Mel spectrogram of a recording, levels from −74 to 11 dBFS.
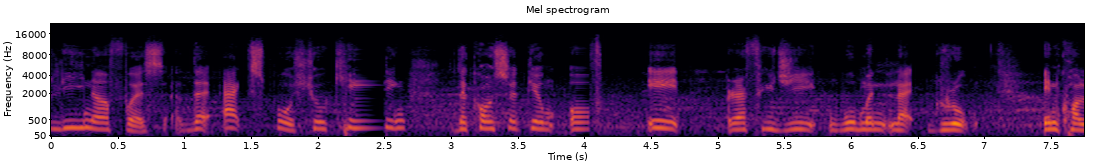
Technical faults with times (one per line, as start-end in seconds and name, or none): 0.53-0.57 short concealed packet loss
2.29-2.52 long network dropout
3.94-4.05 burst of packet loss
5.89-5.93 short concealed packet loss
